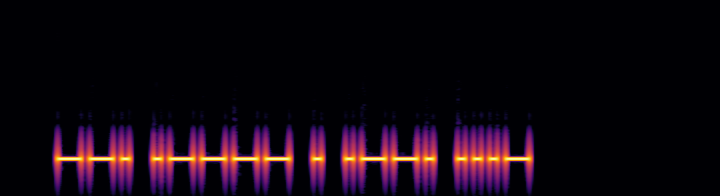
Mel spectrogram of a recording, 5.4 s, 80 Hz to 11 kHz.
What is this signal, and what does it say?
Morse code, heard as a keyed tone, about 20 wpm, 700 Hz. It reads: G1EPV
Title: DXCC-100 Call Signs - 5 Characters - Repeated 2x - 20wpm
